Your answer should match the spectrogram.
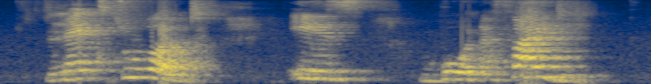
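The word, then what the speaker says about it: bona fide: Next word is बोनाफाइड. कुछ लोग इसको बोनाफाइड भी बोल सकते हैं. बोनाफाइड is also the right pronunciation, but the exact pronunciation is बोनाफाइडी, बोनाफाइडी.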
